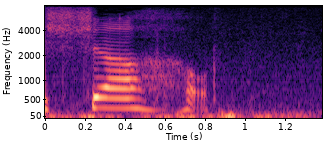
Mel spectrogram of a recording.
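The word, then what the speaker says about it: شهر: Syahr, ro-nya dibaca secara tebal ya, karena kita berhenti di sini. Jadi ro-nya kalau wasol bacanya tipis, barisnya di bawah. Tapi karena kita berhenti, berarti kan ro-nya disukunkan jadi sukun. Kita harus lihat huruf sebelumnya kayak tadi. Huruf sebelumnya sukun, berarti lihat huruf yang sebelum sukunnya. Shinnya fathah kan? Berarti ro-nya dibaca tebal.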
